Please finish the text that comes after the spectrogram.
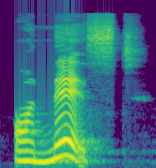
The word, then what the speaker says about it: honest: Similarly, H is silent in the word honest.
